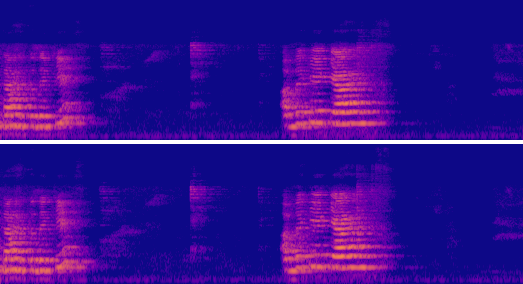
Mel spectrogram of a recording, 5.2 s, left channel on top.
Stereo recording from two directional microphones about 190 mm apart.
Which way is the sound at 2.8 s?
15° left (ahead or behind).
